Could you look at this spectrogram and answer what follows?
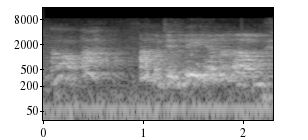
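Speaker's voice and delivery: high, squeaky mock devil backing off; devil's meek voice, sending up his bluff. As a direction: lightly play the devil pretending to give up.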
